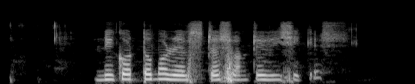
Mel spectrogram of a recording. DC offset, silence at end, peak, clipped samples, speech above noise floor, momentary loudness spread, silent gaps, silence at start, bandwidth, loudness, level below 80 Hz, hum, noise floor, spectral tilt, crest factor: under 0.1%; 0.8 s; -2 dBFS; under 0.1%; 58 dB; 24 LU; none; 0.95 s; 8 kHz; -17 LUFS; -56 dBFS; none; -75 dBFS; -5 dB/octave; 18 dB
